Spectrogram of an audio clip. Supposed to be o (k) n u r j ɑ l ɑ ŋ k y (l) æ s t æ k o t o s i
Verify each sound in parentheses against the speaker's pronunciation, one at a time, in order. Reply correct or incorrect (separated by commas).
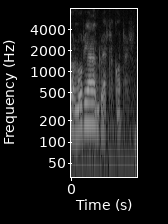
incorrect, correct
